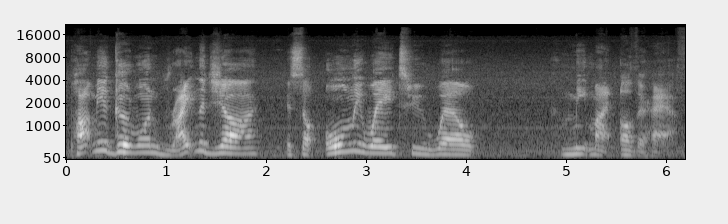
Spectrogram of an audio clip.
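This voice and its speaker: A man playing a gruff, reluctant, slangy blue-collar worker in an amateur dramatic comic book reading. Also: high voice, expressive, a little slow, full character voice. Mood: resigned, bossy.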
